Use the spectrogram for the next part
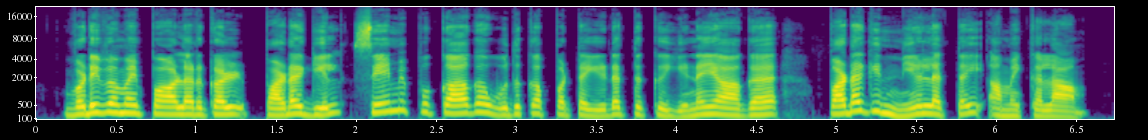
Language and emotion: Tamil, neutral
